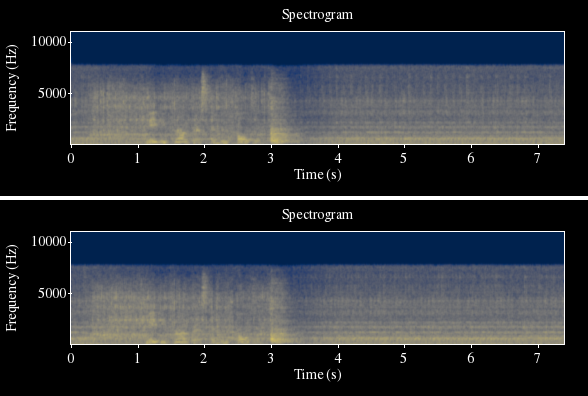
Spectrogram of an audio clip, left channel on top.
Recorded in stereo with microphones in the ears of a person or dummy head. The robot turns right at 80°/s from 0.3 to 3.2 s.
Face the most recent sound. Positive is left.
turn(degrees=20)  # may be behind; listen again after turning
